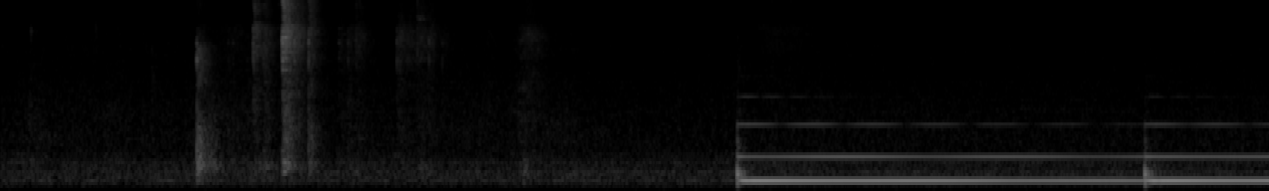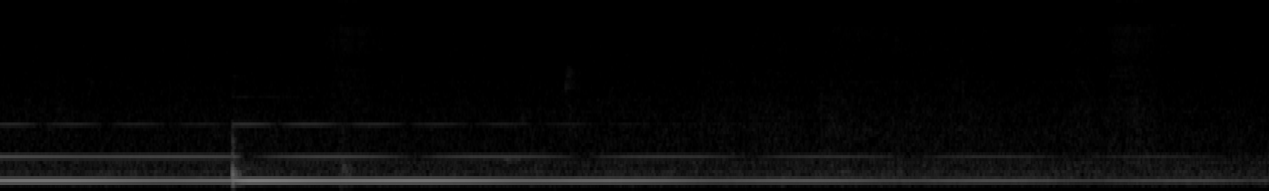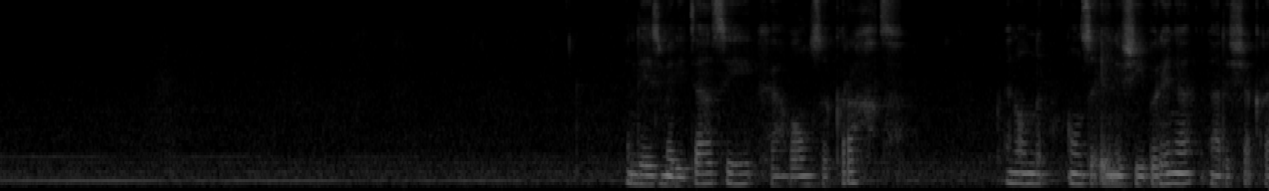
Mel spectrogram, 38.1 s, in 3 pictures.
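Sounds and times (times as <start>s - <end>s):
soft clicks and rustles: 0.2s - 5.4s
meditation bell ringing: 7.4s - 30.2s
speech: 31.7s - 34.4s, 35.4s - 38.0s.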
